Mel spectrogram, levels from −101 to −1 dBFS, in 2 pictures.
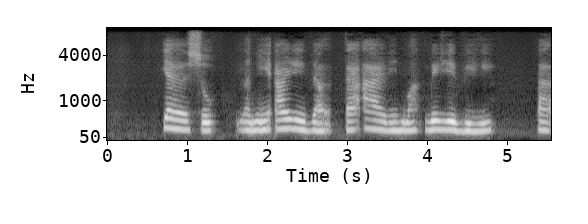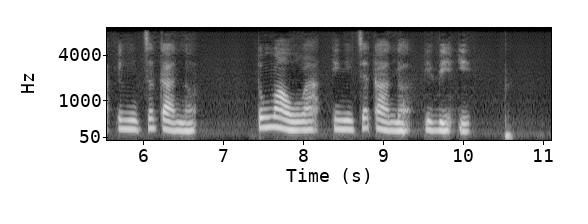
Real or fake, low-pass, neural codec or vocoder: fake; 7.2 kHz; codec, 16 kHz, 0.5 kbps, FunCodec, trained on Chinese and English, 25 frames a second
